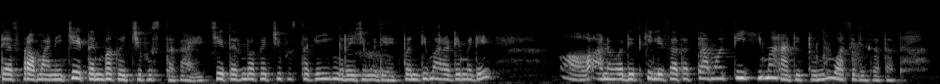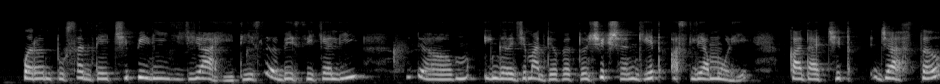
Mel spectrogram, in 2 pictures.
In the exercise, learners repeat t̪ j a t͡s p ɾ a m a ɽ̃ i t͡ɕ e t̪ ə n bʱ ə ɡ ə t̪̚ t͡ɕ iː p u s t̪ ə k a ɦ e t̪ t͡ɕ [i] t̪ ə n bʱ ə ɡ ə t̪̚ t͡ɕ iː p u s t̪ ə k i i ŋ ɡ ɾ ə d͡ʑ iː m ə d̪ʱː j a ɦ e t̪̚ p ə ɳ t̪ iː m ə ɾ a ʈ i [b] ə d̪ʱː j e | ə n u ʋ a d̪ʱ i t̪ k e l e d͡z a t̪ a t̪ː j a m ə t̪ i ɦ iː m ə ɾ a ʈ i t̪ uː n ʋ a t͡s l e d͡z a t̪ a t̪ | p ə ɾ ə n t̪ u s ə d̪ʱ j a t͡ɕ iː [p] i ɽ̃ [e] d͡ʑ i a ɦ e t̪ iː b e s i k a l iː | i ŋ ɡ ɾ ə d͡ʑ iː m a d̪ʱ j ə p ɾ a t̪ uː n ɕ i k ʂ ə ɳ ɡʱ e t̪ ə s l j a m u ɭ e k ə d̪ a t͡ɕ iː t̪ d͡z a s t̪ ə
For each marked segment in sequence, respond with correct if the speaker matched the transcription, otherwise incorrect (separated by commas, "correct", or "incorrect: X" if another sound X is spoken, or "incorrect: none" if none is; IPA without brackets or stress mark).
incorrect: e, incorrect: m, correct, incorrect: i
